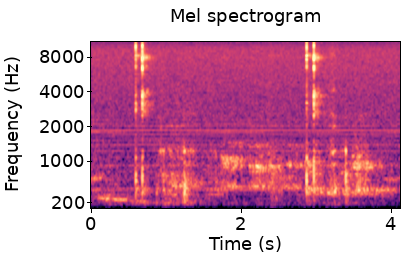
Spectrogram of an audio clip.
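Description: Computer mouse clicking: two short, sharp clicks about two seconds apart, over faint room noise.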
